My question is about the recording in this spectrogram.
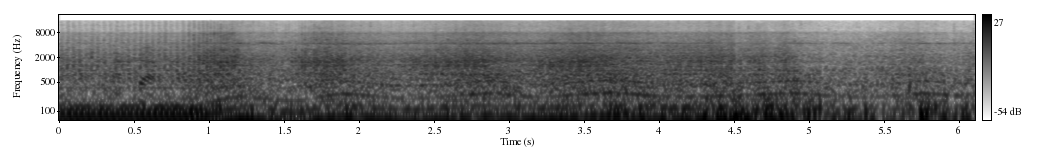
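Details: Isuzu Panther LS Turbo diesel, late 2007, about 103,000 km: steady low rumble at idle swelling cleanly when revved and settling back evenly, no knocks, misses or smoke; engine judged truly healthy. Normal idle and revving.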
